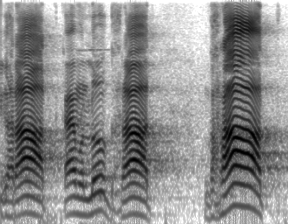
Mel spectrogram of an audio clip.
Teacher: आता या अनुस्वाराचा उच्चार आपला जसा पाहिजे तसा जाणवत नाही, म्हणून याला म्हणायचं अनुनासिक.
